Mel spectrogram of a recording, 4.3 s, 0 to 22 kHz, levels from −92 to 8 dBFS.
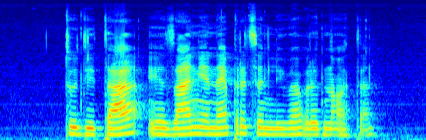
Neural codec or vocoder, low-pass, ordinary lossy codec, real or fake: none; 19.8 kHz; none; real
